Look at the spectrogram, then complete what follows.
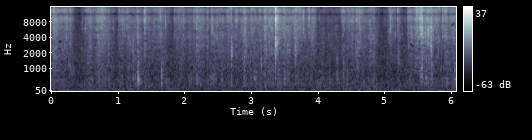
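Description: Bubble wrap and thin plastic packaging crinkling and crackling as it is handled and pulled off a small box by hand: a steady run of small crackles, with one sharper snap about three and a half seconds in.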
